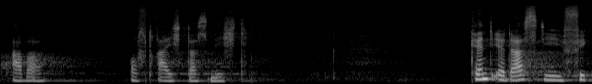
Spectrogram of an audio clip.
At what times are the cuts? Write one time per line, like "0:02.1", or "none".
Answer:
none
